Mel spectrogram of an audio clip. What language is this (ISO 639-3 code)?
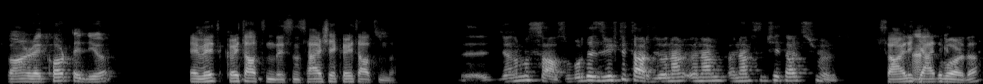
tur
